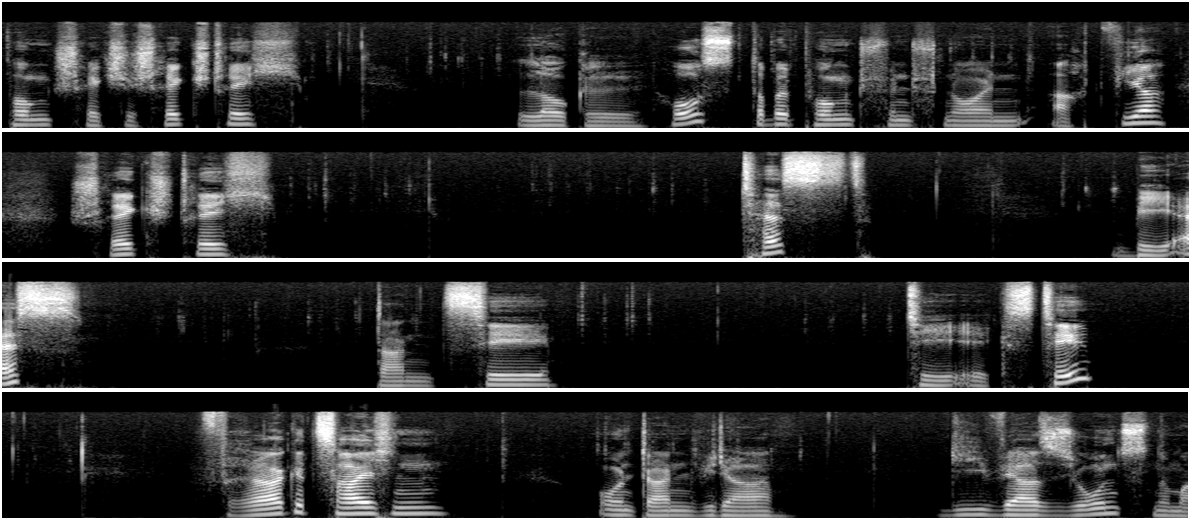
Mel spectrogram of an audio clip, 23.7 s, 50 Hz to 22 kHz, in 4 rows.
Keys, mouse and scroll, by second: 0.0-5.0 typing, 6.1-10.3 typing, 11.8-15.2 typing, 19.3-20.7 typing, 22.4 shift+0.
